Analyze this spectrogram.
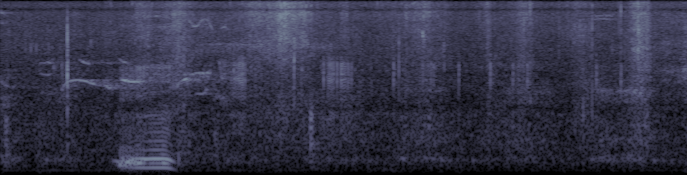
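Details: Common frog (Rana temporaria) at gardening allotments in Midhurst: one short, low, pulsed grating croak about a second in, then quiet outdoor background with faint hiss.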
